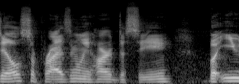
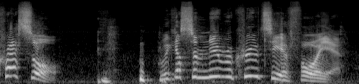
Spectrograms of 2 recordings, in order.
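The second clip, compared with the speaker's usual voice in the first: guard's yell, pitched very high; 13 semitones higher than usual. Voicing a guard calling down from a railing: guard yelling. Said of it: "he kinda comes over to this railing and yells".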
